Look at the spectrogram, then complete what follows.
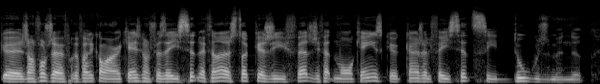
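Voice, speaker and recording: Speaking at a very fast pace with hardly any pauses, a man sounds animated at a fairly high pitch. The sound is dry and close with no echo, and the recording is very clean with a silent background. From Quebec. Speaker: stand-up comedian. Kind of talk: casual chat.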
